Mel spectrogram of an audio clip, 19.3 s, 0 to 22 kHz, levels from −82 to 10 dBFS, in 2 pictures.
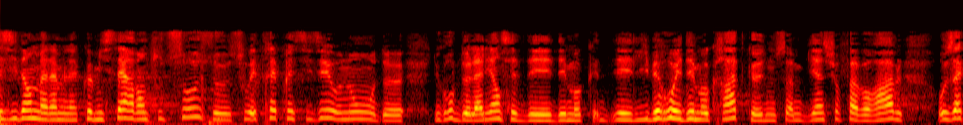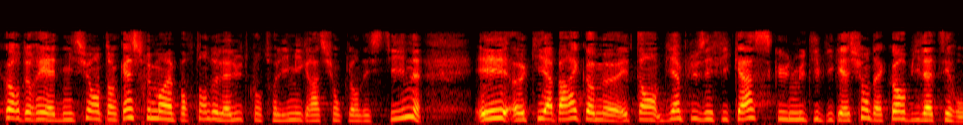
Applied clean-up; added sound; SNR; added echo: none; none; none; none.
